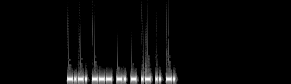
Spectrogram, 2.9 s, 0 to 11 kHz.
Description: Morse code, heard as a keyed tone, about 69 wpm, 700 Hz. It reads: CONTAIN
